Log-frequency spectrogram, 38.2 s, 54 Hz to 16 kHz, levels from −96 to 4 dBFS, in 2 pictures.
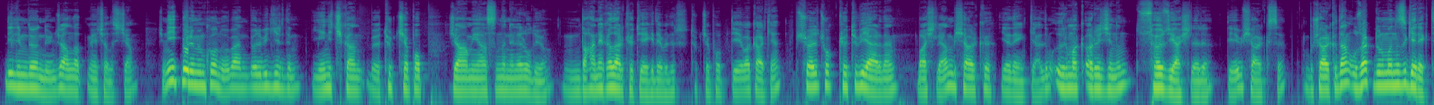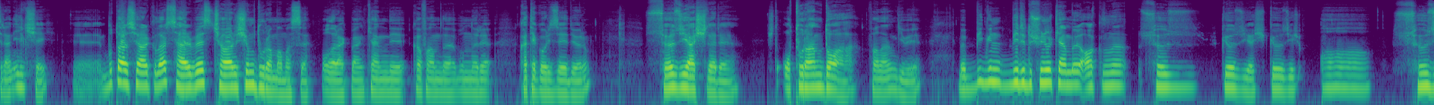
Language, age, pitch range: Turkish, 30-49, 115-145 Hz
